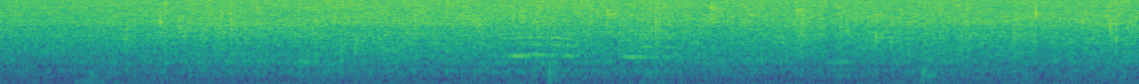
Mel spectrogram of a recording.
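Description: Chopped garlic and green chilies sizzling steadily in a few tablespoons of hot oil in a wok over medium-high heat, the garlic browning lightly. A few light clicks come as the pan is stirred.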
